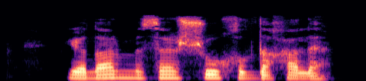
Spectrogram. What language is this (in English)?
Uzbek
